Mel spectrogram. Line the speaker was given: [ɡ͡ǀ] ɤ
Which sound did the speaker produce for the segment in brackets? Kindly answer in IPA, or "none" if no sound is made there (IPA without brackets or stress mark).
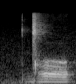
ɡ͡ǀ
